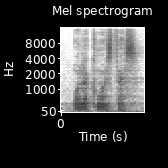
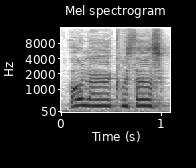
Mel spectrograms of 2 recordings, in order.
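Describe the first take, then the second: First: Said in the usual way. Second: Much higher and louder, sing-song; high musical intonation. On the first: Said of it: "asignarle un tono". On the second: Shown as a demonstration. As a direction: pitch the greeting way up like high piano notes. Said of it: "como notas musicales".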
